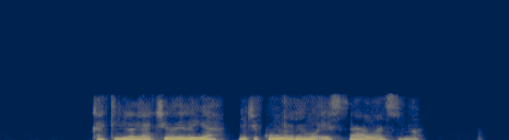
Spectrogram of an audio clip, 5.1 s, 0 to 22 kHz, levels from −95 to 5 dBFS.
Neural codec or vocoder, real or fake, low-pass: codec, 16 kHz, 2 kbps, FreqCodec, smaller model; fake; 7.2 kHz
